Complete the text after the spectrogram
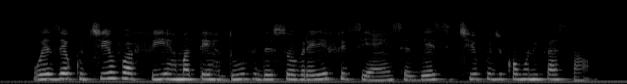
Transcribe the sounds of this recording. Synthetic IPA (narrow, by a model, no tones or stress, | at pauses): ʊezekut͡ʃivʊafiɾmɐt̪eɾd̪uvid̪ɐssobɾɪefisiẽsiɐd̪esɪ̥t͡ʃipʊd͡ʒɪkomunikasɐ̃w̃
